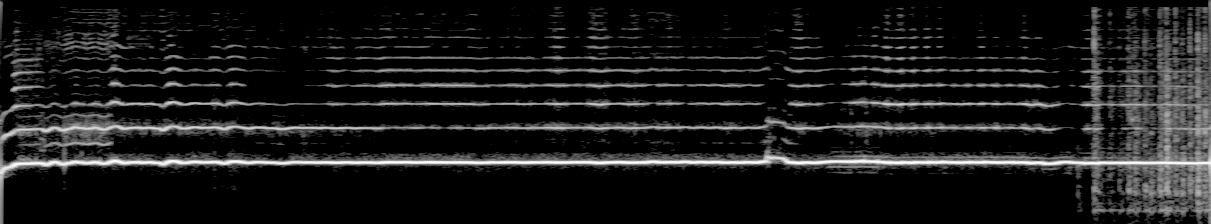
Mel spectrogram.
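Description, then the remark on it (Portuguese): A long, loud, high-pitched vocal screech held steadily for about eleven seconds with one brief break near the end, then cut off by a short burst of noisy rustle. “Agudo longo, consigo fazer, mas é horrível o som, né?”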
